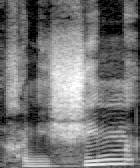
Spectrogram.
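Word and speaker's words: חמישים: Ici, Hamishim, hein, vous voyez le son I, Hamishim, mais on ne prononce pas le Yud. À aucun moment dans le mot Hamishim, j'ai dit Y, hein, j'ai prononcé le son Y.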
